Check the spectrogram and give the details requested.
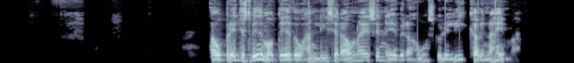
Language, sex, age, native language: Icelandic, male, 50-59, Icelandic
